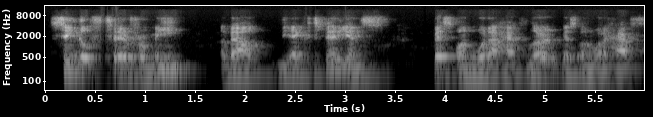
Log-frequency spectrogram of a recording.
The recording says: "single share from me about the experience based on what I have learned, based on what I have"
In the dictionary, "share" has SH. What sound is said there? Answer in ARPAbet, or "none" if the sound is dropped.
S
